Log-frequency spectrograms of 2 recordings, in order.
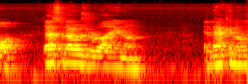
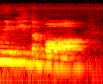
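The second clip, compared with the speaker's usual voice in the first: ordinary talk, nothing marked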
